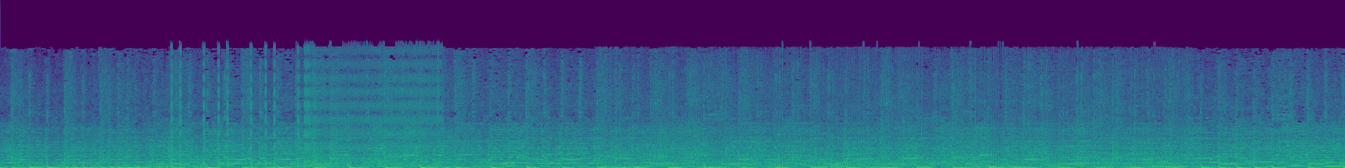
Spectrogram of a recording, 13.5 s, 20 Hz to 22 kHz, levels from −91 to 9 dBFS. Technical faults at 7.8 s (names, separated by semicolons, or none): buffer tearing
